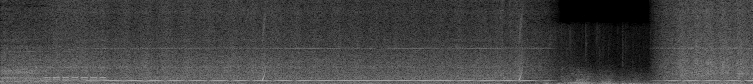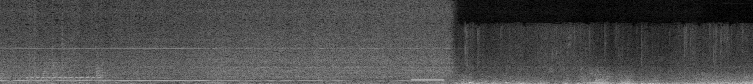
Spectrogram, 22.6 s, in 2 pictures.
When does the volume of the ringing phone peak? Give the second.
18 s.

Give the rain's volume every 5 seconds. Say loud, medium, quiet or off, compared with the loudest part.
quiet, quiet, quiet, medium, loud.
